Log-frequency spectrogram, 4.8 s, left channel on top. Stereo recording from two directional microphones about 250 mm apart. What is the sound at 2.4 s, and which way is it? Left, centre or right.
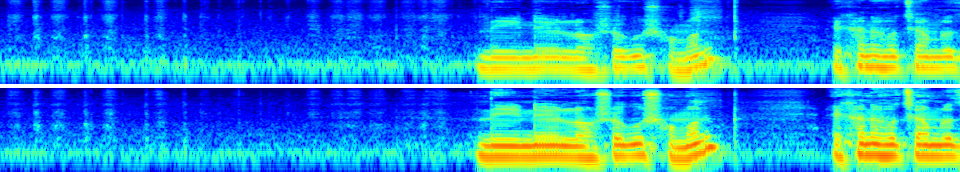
Speech, right.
